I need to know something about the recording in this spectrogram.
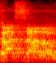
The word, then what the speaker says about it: Kassala: Je ne sais pas si je l'ai bien prononcé. Kassala. C'est ça, non? Kassala, oui.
